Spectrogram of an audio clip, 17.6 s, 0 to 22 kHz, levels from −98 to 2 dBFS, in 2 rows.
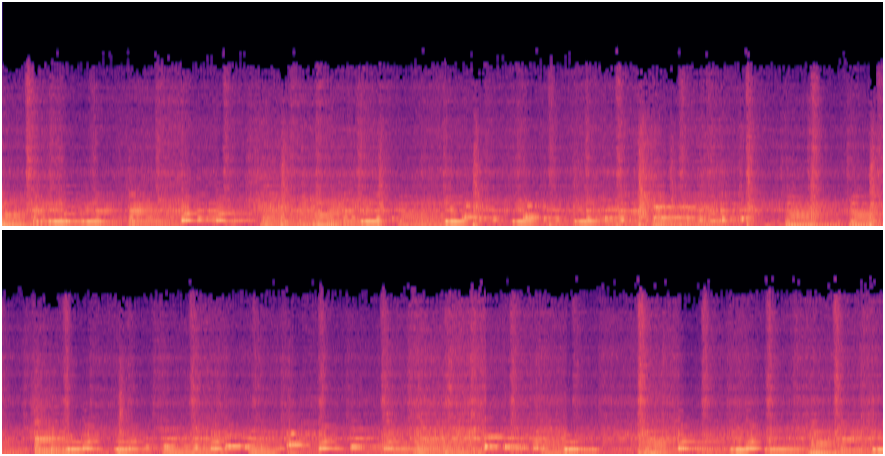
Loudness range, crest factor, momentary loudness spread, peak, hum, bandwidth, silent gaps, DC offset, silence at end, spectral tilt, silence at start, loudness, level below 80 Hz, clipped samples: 1 LU; 18 dB; 5 LU; -6 dBFS; none; 17 kHz; none; under 0.1%; 0 s; -4 dB/octave; 0 s; -22 LUFS; -42 dBFS; under 0.1%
